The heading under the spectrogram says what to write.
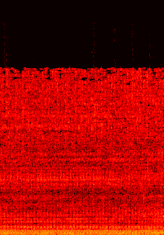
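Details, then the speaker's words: Xin Tester LED digital magnetic stirrer mixing resin, being turned up: quiet, even motor hum with faint steady whir as the magnetic pill starts to spin, no knocks or scraping; normal running. "you'll watch when I turn this on how this magnetic pills start to spin as I crank it up a little bit right there"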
